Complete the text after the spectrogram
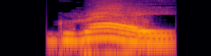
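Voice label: "grey", British English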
